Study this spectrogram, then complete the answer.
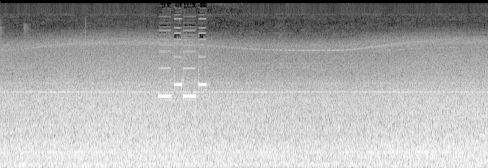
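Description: Autopilot disconnect warning in a flight simulator cockpit during a carrier landing approach, a short run of high electronic beeps over a steady engine drone.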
